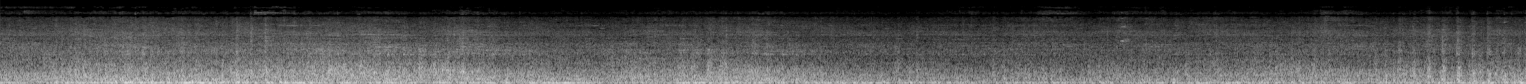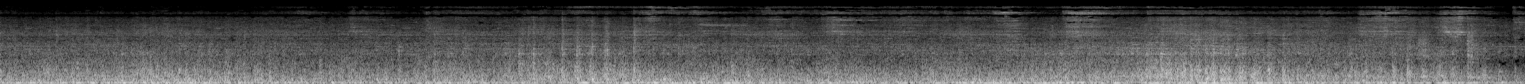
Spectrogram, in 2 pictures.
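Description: Freight train of tank cars rolling past, steel wheels clacking over the rail joints in a steady rumble. It swells briefly near the end, then fades as the last car goes by.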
